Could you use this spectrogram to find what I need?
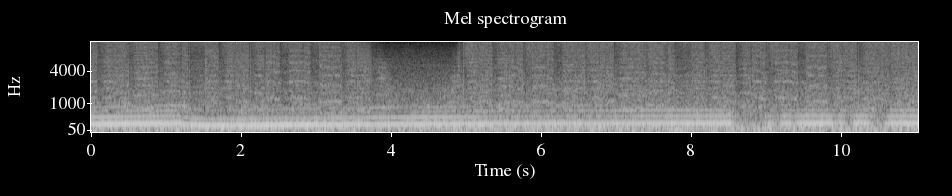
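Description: A car engine hums steadily, dropping in pitch after a gear change and then slowly rising.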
